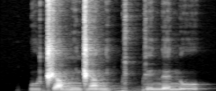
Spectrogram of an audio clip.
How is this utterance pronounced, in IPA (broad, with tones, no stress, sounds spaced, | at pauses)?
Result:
k͡p u˨ d͡ʒ a˨˦ m ĩ˧ d͡ʒ ã˧ n i˦ ɡ͡b i˦˨ ɡ͡b e˧ n ɛ˧ n o˨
